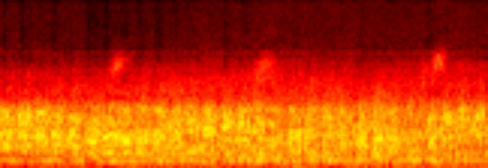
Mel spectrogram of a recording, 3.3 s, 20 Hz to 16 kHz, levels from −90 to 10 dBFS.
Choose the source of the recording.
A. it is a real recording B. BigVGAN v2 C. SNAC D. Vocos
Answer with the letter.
C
